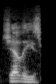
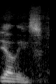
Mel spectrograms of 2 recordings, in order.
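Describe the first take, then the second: First: The name starts with an English J sound. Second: The name starts without an English J sound. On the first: The speaker calls it wrong. "it's not Jelly's marble runs" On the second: The speaker calls it right. "Jelly would be the proper pronunciation"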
